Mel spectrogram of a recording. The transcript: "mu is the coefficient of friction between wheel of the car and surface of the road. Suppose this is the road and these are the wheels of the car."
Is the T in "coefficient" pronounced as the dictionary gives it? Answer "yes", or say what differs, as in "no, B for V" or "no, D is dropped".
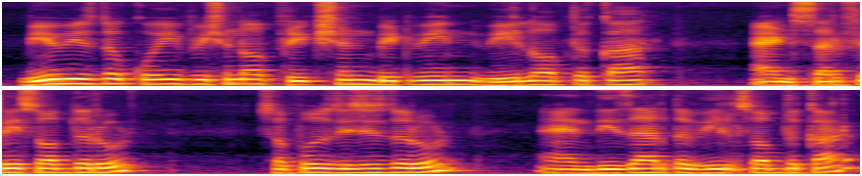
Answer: no, T is dropped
